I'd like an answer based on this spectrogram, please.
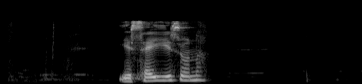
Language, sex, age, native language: Icelandic, female, 60-69, Icelandic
